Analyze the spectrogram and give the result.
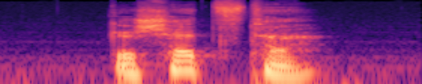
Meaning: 1. comparative degree of geschätzt 2. inflection of geschätzt: strong/mixed nominative masculine singular 3. inflection of geschätzt: strong genitive/dative feminine singular
- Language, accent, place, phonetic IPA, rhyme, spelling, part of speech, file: German, Germany, Berlin, [ɡəˈʃɛt͡stɐ], -ɛt͡stɐ, geschätzter, adjective, De-geschätzter.ogg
